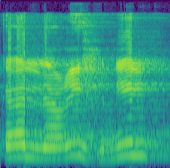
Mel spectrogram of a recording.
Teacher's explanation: ہا حلق کے آخری حصے سے جو سینے کی طرف ہے وہاں سے ادا ہوتی ہے · عین حروف حلقی میں سے ہے جو حلق کے بیچ سے ادا ہوتی ہے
